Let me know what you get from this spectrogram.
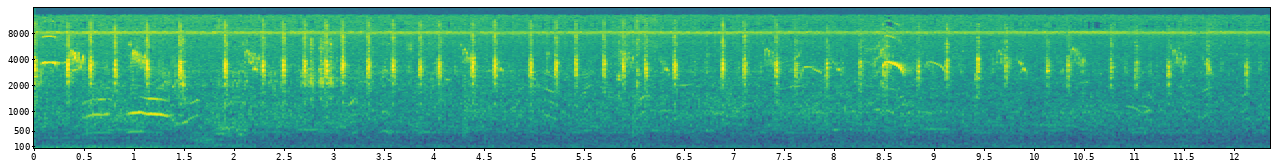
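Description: Birds chirping: many short, high calls, faint, with a few lower calls in the first second or two.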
